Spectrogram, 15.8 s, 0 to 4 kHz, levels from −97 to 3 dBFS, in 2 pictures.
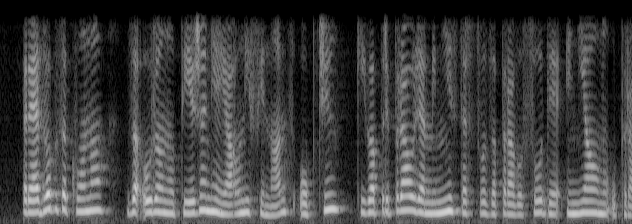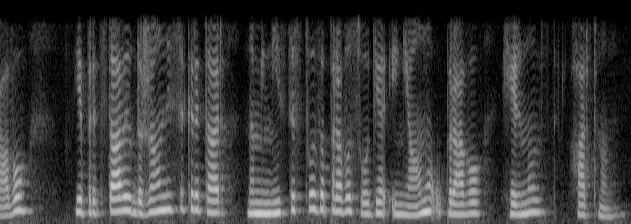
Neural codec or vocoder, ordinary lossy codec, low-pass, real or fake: codec, 16 kHz, 0.7 kbps, FocalCodec; none; 3.6 kHz; fake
